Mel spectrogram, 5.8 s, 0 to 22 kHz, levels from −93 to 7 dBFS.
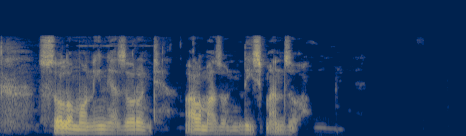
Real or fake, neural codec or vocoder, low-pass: real; none; 7.2 kHz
